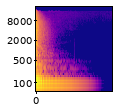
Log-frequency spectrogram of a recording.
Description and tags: A low pitched, lo-fi, very fat sounding drum kit perfect for funk, hip-hop or experimental compositions.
